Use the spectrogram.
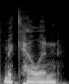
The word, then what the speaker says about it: McKellen: And then you bring up Gandalf I think Ian Ian McKellen Kellen's McKellen that's how you say it.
